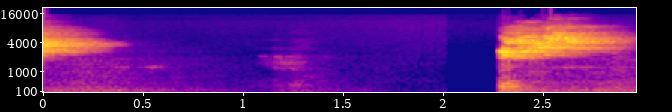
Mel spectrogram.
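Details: Grey parrot in the morning giving two harsh, broadband squawks separated by a near-silent gap, with a faint short note in between.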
